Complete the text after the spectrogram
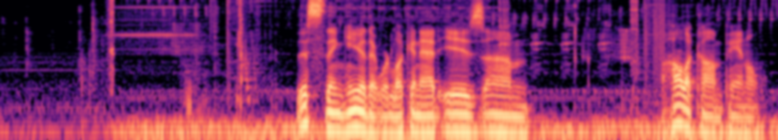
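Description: A scanning device hums and bleeps electronically.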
